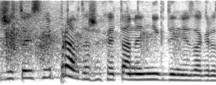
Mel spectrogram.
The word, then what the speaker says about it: Hetane: już tak przyzwyczaili że ludzie po prostu wymawiają hetane tak po polsku że już nie reagujemy na to To jest piękne polskie słowo dokładnie ale tak naprawdę tam jest takie krótkie hetan to jest takie op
